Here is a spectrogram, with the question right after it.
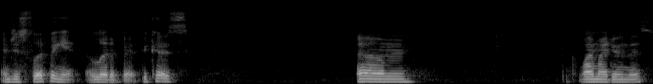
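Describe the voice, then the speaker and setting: Medium in pitch, this man's voice is heard here. His tone is dark and mellow. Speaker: spiritual channel host. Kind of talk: casual spiritual monologue. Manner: holding voice back, quieter than usual; halting, many fillers.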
